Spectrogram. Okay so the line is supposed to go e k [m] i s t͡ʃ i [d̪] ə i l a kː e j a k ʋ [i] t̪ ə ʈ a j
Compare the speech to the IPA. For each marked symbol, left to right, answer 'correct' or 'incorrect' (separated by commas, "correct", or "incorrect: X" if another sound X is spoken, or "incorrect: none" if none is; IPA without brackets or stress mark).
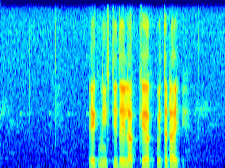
incorrect: n, incorrect: t̪, incorrect: e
